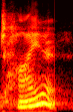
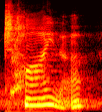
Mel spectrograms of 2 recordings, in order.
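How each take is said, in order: First: The word ends with an r-colored curl. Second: The word ends without an r-colored curl. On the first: The speaker calls it wrong. "不是China" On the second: The speaker calls it right. "我们的国家叫做China"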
